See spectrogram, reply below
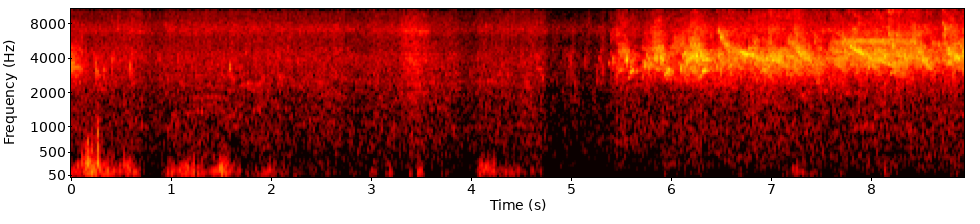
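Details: Zebra finch pair, caged birds: low thumps and rustling in the first half, then a dense stream of high, short, buzzy chirps and squeaky notes in the second half.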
